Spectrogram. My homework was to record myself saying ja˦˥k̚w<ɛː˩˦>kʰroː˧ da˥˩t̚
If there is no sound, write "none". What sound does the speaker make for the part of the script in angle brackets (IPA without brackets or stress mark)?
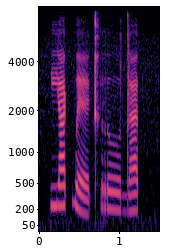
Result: ɛː˩˦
